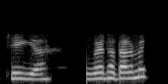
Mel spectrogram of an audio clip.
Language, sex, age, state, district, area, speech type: Santali, female, 18-30, West Bengal, Malda, rural, conversation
